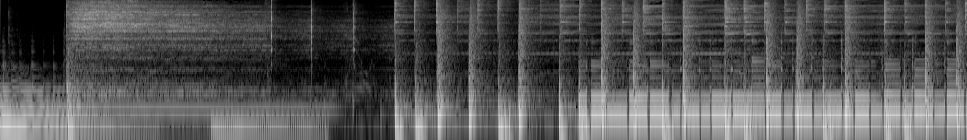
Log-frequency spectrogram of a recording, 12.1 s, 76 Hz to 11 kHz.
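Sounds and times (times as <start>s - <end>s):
low bass guitar notes: 0.0s - 4.2s, 7.2s - 12.0s
drum kit kick and snare hits: 5.0s - 12.0s.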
